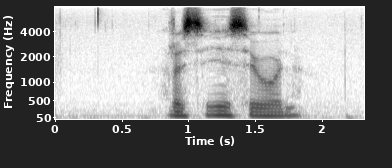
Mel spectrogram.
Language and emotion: Russian, neutral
